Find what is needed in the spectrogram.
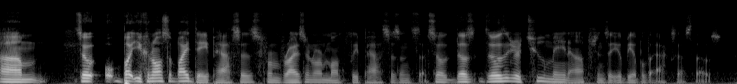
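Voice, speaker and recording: Talking at a very fast pace, a man uses lively intonation and big swings in loudness. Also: fairly low pitch for a man. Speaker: guest tech geek. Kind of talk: casual radio chat. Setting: radio studio.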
